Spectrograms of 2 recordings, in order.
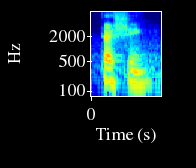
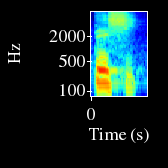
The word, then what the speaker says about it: Teshi: Um this season it's a football match between Teshi and Nunga. You said it's not Tishi. It's Teshi.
